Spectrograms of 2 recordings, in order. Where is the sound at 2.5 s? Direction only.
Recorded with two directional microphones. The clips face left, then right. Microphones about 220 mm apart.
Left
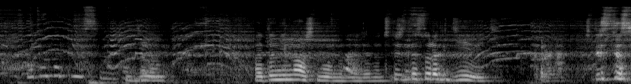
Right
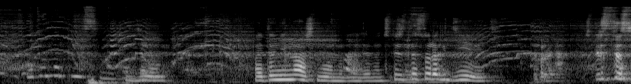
Centre (ahead or behind).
